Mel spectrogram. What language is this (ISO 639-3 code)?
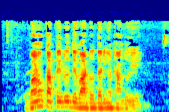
ggg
